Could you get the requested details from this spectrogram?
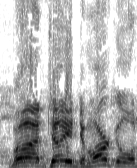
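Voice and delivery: normal talking voice

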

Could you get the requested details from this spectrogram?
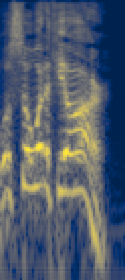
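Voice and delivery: high, emphatic retort; offhand challenge. Retold or imitated. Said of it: "as opposed to saying".

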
